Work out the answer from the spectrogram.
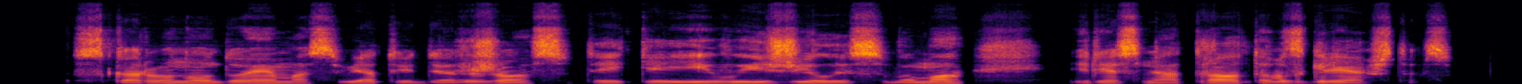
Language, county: Lithuanian, Šiauliai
